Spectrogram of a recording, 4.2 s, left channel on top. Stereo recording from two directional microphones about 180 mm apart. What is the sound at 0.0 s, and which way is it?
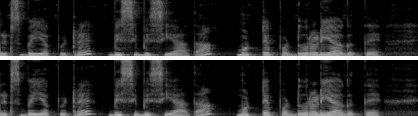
Speech, 15° right (ahead or behind).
